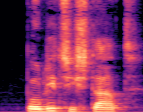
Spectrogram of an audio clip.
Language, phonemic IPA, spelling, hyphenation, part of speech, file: Dutch, /poːˈli.(t)siˌstaːt/, politiestaat, po‧li‧tie‧staat, noun, Nl-politiestaat.ogg
- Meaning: a police state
